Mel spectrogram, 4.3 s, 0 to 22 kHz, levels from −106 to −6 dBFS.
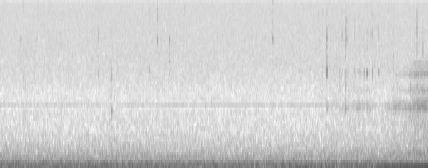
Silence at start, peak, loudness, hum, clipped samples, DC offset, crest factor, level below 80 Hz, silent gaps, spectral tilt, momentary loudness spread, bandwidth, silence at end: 0 s; -38 dBFS; -57 LUFS; none; under 0.1%; under 0.1%; 14 dB; -56 dBFS; none; -5.5 dB/octave; 5 LU; over 20 kHz; 0 s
